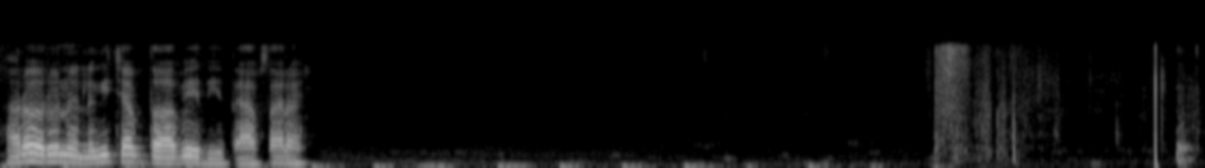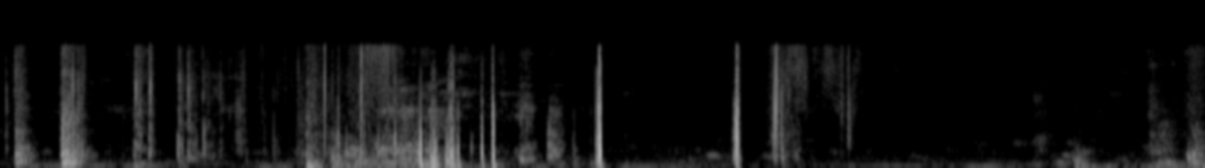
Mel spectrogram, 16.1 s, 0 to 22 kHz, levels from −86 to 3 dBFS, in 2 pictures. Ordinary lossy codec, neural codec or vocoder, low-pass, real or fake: none; none; 7.2 kHz; real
